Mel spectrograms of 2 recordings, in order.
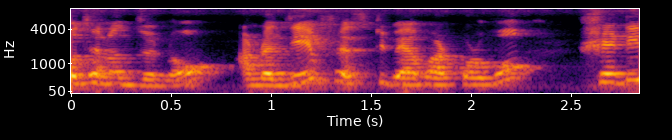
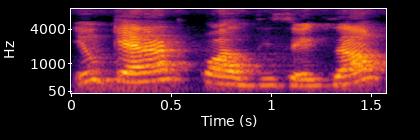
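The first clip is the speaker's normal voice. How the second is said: very slow, word by word; slow classroom dictation; much slower than usual. Shown as a demonstration. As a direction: spell it out slowly for the class. Teacher repeats the sentence.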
